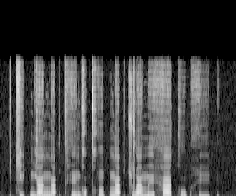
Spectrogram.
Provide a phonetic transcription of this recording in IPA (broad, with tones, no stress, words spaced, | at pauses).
t͡si˦t̚ŋja˧ ŋa˨ʔt̪ʰẽ˧ɡɔ˦ kʰɔ̃˦k̚ŋa˦ʔt͡swa˧ me˥˧ha˥˧ ko˨ʔ hi˦ʔ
